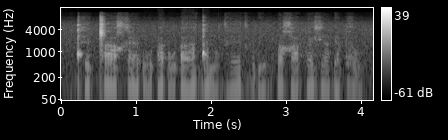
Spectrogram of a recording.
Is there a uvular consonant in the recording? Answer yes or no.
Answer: yes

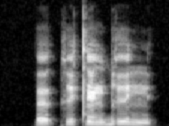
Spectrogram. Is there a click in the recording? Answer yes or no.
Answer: no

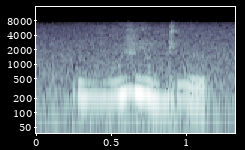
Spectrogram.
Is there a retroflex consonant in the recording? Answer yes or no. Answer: no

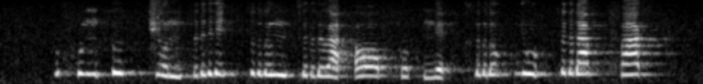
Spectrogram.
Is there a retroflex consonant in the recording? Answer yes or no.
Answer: no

